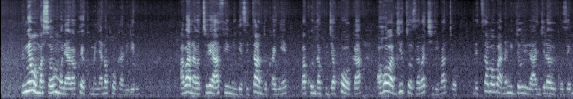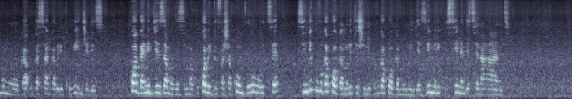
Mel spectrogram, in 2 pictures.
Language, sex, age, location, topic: Kinyarwanda, female, 18-24, Kigali, health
